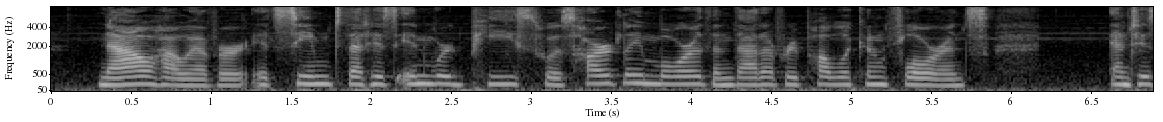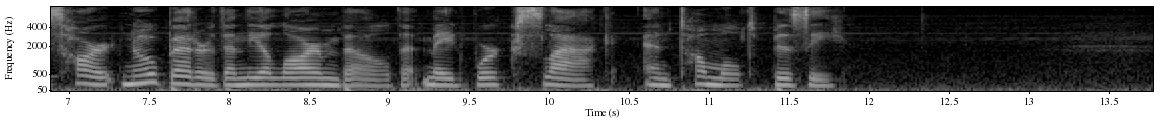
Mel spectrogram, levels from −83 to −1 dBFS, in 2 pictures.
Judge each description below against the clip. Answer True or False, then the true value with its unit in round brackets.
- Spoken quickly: False (140 wpm)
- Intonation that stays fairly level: True (2.3 semitones)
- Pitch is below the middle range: False (190 Hz)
